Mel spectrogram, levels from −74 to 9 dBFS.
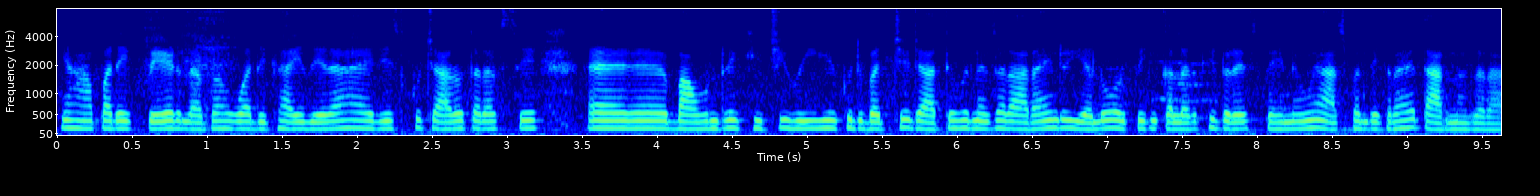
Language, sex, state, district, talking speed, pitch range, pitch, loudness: Hindi, female, Bihar, Samastipur, 275 wpm, 165-180 Hz, 175 Hz, -37 LUFS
